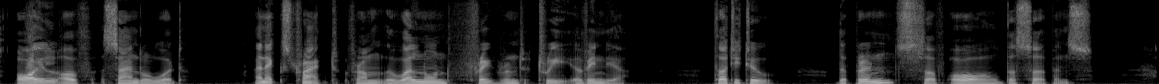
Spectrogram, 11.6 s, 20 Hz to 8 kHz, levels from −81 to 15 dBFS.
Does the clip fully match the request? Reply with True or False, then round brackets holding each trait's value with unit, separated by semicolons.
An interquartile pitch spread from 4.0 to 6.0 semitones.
True (4.9 semitones)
